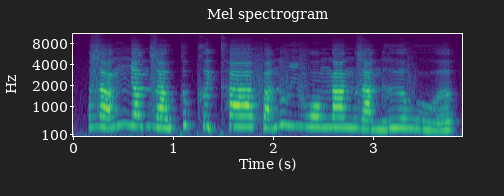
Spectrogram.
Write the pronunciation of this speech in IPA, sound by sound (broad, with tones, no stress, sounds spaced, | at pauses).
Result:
z a̰˧˥ ŋ ɲ a˧ n z a˨˩ w k ə˦˥ p̚ x ə̰˧˨ j t̪ʰ aː˧ f a̰˧˥ n v i˧ v ɔ˧ ŋ a˧ ŋ z a˨˩ n ɣ ɨ˧ ə̯ v u˧˩˨ ə̯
